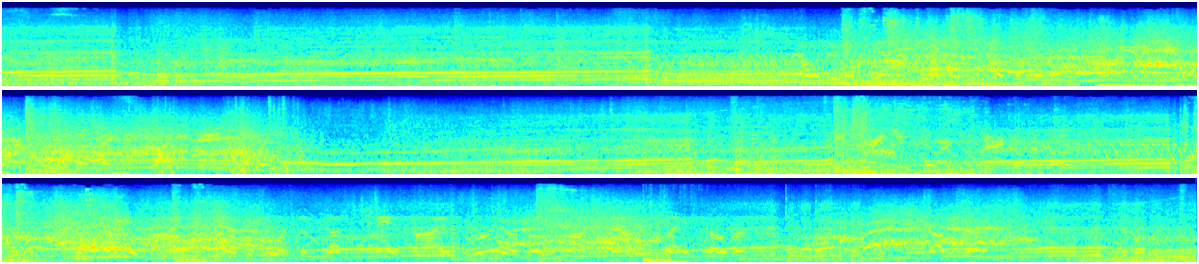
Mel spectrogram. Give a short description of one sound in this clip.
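A sports car engine roars and shifts gears as it races.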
